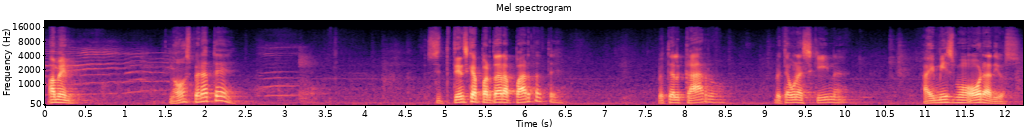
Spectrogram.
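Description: A man's voice: mid-range voice, animated, takes it slowly, vocal fry, long pauses, darkish tone. A man preaching a sermon, talking to the congregation in a conversational way and asking them rhetorical questions. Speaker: pastor.

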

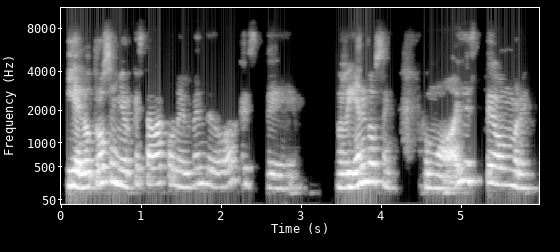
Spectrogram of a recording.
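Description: A woman's voice: mid-range voice, a little slow, lo-fi sound. A Mexican woman in her thirties chatting casually on a podcast, telling a reflective everyday story and acting out the people she quotes. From Tijuana, Mexico. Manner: reflective, animated anecdote-telling with acted-out quotes. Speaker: podcast co-host.

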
